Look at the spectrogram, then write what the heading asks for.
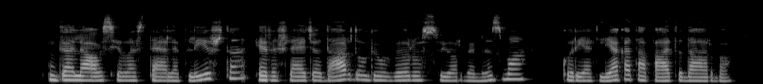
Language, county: Lithuanian, Telšiai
